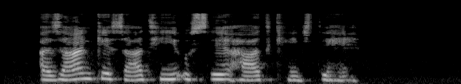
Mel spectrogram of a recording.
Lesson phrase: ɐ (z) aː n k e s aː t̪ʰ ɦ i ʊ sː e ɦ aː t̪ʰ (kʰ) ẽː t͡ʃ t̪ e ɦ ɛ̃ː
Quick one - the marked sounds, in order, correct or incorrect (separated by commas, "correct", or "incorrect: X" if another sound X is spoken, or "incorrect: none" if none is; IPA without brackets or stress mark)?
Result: correct, correct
